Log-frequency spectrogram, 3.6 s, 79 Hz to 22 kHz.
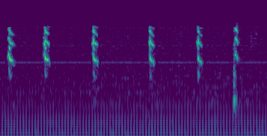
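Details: Peregrine falcon at a nest site in Lublin, Poland, recorded 19 March 2022 with an egg present; six sharp, harsh chip-like calls spaced roughly half a second apart, with a steady low hum underneath.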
